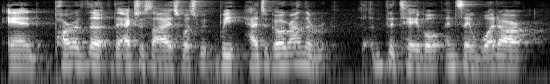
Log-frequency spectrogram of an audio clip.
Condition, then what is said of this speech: Stuttering. I, there are times when I'm stuttering and I'm thinking like this is a really rough stuttering moment.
